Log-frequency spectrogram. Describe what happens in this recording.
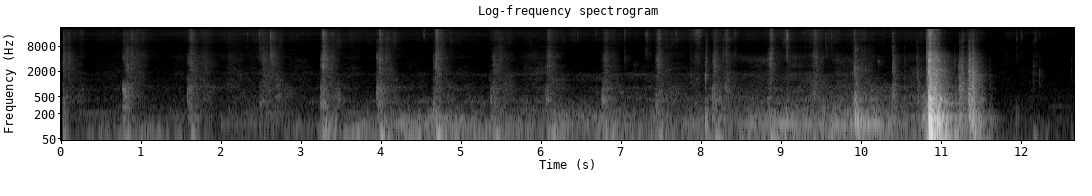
I went across the room to close the window. I closed the window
